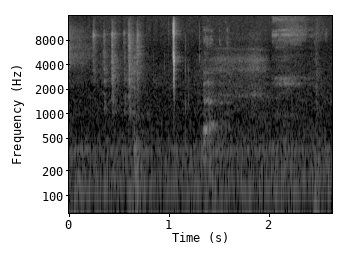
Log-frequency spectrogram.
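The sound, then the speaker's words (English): Quiet, irregular clicking of someone typing on a computer keyboard, a few soft keystrokes and one sharper, louder tap partway through, with no voices. “oh, wrong keyboard.”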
